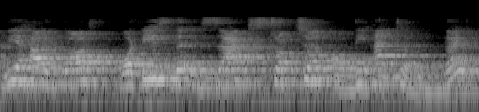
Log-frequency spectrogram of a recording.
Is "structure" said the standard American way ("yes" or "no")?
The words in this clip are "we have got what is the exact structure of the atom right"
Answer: yes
